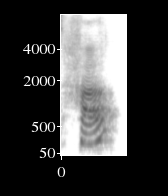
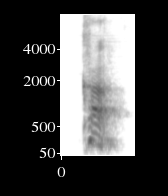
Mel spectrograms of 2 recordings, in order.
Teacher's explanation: if you notice the ha the throat is more open it's a softer sound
